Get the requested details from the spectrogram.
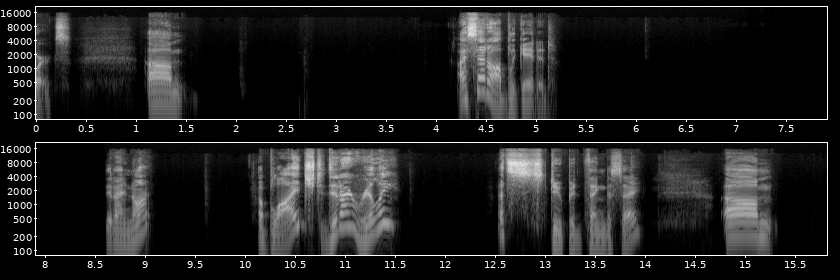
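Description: A man talks with animation through a microphone, in short bursts with pauses.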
